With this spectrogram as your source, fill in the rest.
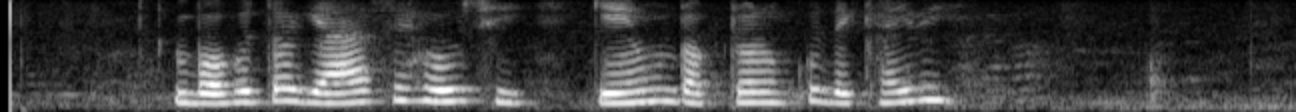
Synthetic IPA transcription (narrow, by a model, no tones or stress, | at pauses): bɔɦut̪ɔɡjaseɦowt͡ʃʰi | keũɖɔkʈɔɾɔŋkud̪ekʰajbi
